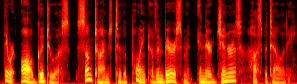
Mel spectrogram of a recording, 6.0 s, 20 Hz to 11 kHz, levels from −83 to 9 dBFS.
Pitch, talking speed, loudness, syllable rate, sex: 120 Hz, 160 wpm, -20 LUFS, 5.3 syllables/s, male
